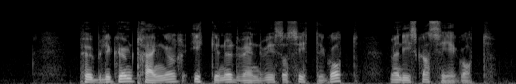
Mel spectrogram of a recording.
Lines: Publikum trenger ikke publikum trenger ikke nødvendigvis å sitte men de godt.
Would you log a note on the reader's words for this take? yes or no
yes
